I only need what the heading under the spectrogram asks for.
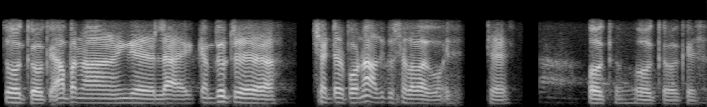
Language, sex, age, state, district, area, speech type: Tamil, male, 30-45, Tamil Nadu, Tiruppur, rural, conversation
